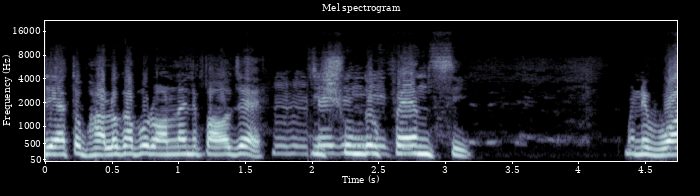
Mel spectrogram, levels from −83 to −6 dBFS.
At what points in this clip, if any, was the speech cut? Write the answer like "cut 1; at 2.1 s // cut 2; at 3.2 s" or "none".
cut 1; at 1.9 s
